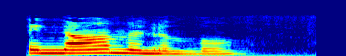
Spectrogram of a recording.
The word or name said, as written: innominable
